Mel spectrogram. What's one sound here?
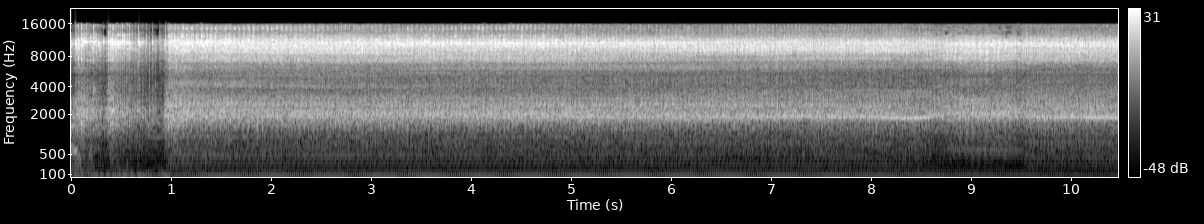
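A hammer drill whirs steadily as it bores into concrete block.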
